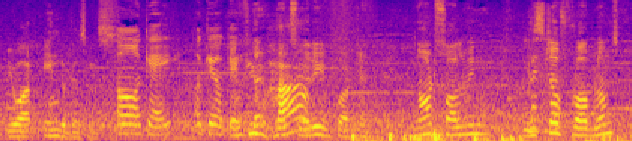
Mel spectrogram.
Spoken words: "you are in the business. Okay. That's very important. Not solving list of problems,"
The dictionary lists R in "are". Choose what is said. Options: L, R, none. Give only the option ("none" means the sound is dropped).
R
